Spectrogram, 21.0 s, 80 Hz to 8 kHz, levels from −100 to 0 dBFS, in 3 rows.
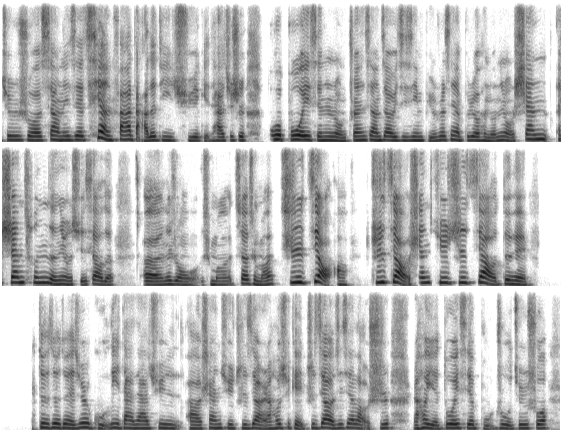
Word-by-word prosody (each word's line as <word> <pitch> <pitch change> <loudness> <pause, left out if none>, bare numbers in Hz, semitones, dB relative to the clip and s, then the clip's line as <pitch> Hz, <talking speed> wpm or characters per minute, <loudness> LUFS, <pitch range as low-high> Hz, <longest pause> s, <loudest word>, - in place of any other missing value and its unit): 就 230 - -3
是 225 - -1
说 220 -2 +1
像 225 +2 0
那 220 0 +1
些 225 0 +1
欠 245 +2 +4
发 245 +3 +2
达 185 -6 -1
的 210 - +3
地 205 -2 -4
区， 190 0 -4
给 165 - -9
它 190 +1 -2
就 210 +1 -6
是 205 0 0 0.3
拨 255 0 +6
拨 240 0 +5
一 230 - +6
些 210 -1 -2
那 210 0 +2
种 185 -4 0
专 215 +4 0
项 220 -2 +1
教 215 -1 +1
育 195 - 0
基 195 0 -5
金， 200 0 0
比 180 - -8
如 180 - -3
说 220 - 0
现 235 +1 -3
在 - - +2
不 205 +1 -5
是 210 - +1
有 - - +3
很 190 -3 -1
多 175 - -3
那 205 - -2
种 190 -4 -2
山 260 +4 +1 0.2
山 305 +3 +4
村 295 0 0
的 240 -5 +3
那 215 - 0
种 195 - -1
学 195 -1 -5
校 215 0 +1
的 185 0 -3 0.3
呃， 185 -1 +3
那 205 - 0
种 185 -3 -4
什 200 - -11
么 185 0 -6
叫 240 - 0
什 225 -2 -3
么 195 +5 -2
支 300 +3 +3
教， 330 +3 +5
啊， 185 -3 -5 0.3
支 315 0 +3
教 315 -1 +5
山 290 +1 -1
区 295 0 -1
支 290 +1 0
教， 285 -7 +4
对。 205 -4 +1 0.8
对 245 -3 +1
对 235 0 +3
对， 225 -2 +1
就 245 +5 0
是 250 - +1
鼓 205 -4 -6
励 230 -1 -3
大 220 -2 -2
家 205 0 -1
去， 210 -1 -5
啊， 195 -1 -3
山 220 +2 -3
区 215 -1 -4
支 210 0 -6
教， 220 -1 0
然 185 - -3
后 220 - -2
去 225 - -7
给 215 -3 -3
支 215 +4 -8
教 235 +1 +2
的 200 - 0
这 215 - -4
些 230 +1 -3
老 210 -3 -3
师， 220 0 -5 0.2
然 195 -1 -3
后 235 - +1
也 195 -3 0
多 220 +5 +1
一 225 - +2
些 215 -1 -1
补 185 -4 -11
助， 200 -2 -4
就 195 +3 -6
是 205 - -1
说 215 0 -2
215 Hz, 300 characters per minute, -21 LUFS, 200-235 Hz, 0.8 s, 拨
